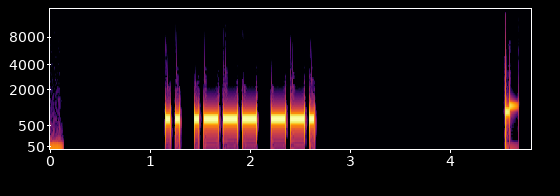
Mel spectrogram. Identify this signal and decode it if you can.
Morse code, heard as a keyed tone, about 25 wpm, 700 Hz. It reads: IJG
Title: USA Call Sign Postfixes - 3 Letters 25wpm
